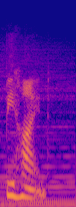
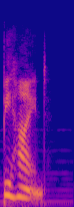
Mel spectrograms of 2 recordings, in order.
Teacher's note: 2 syllables. Stress on second syllable.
